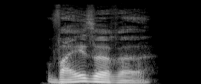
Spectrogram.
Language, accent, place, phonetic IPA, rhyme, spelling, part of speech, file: German, Germany, Berlin, [ˈvaɪ̯zəʁə], -aɪ̯zəʁə, weisere, adjective, De-weisere.ogg
- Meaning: inflection of weise: 1. strong/mixed nominative/accusative feminine singular comparative degree 2. strong nominative/accusative plural comparative degree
